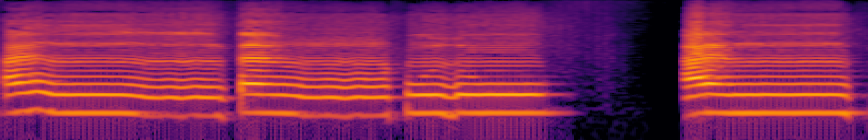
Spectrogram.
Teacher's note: Nun kosong bertemu ta Nun kosong bertemu Fa kedua-duanya ikhfa Hakiki dengan dua harakat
